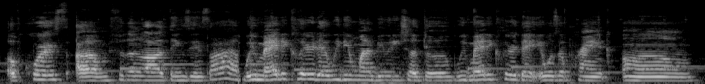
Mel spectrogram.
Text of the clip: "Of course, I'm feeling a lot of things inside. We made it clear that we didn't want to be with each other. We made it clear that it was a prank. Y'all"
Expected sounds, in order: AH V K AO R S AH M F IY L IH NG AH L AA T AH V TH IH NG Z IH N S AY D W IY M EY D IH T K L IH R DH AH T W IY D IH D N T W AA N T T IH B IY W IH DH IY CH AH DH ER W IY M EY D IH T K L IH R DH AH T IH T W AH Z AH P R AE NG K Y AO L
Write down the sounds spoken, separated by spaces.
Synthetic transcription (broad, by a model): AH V K AO R S AH M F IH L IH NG AH L AA T AH V TH IH NG Z IH N S AY D W IY M EY D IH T K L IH R DH AH T W IY D IH D N T W AA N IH B IY W IH DH IY CH AH DH ER W IY M EY D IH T K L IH R DH AH T IH T W AH Z AH P R AE NG K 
